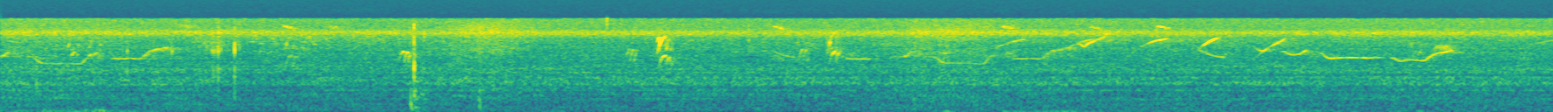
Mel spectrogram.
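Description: Faint bird calls: a run of short whistled chirps that swoop up and down, with a couple of soft clicks.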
